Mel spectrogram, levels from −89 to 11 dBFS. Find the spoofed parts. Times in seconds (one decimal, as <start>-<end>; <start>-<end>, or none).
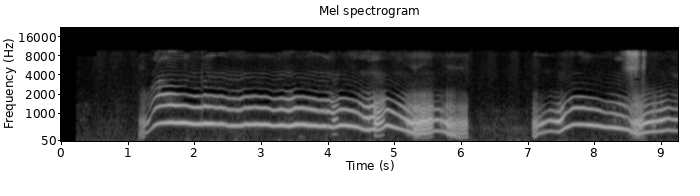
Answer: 2.1-2.9; 3.4-4.0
